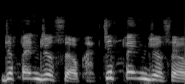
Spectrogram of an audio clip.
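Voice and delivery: play-acted aggressive voice. Retelling what Tom said at breakfast, with a mock-aggressive imitation of Tom. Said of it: "Why are you getting so aggressive?".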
